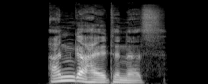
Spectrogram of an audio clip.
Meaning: strong/mixed nominative/accusative neuter singular of angehalten
- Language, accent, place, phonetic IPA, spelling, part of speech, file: German, Germany, Berlin, [ˈanɡəˌhaltənəs], angehaltenes, adjective, De-angehaltenes.ogg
